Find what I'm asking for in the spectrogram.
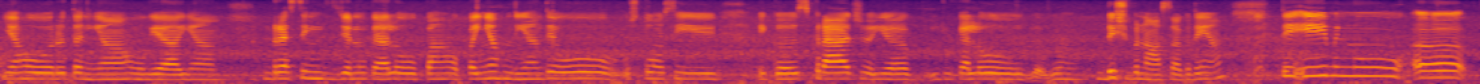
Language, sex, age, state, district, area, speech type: Punjabi, female, 18-30, Punjab, Pathankot, rural, spontaneous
